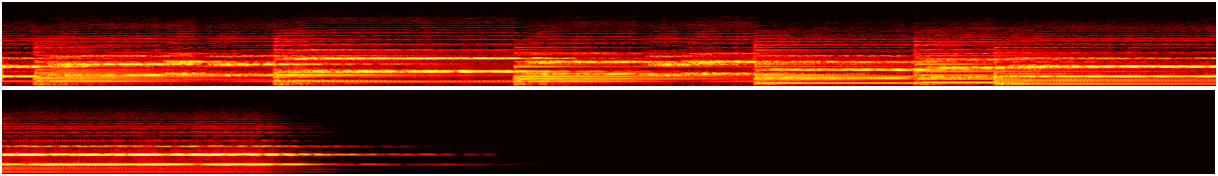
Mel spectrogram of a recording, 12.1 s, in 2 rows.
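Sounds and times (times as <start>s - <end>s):
unison choir singing: 0.0s - 8.2s.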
